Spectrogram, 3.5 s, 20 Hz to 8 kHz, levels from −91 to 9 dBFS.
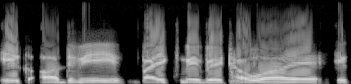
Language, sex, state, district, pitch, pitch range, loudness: Hindi, male, Bihar, Kishanganj, 130 Hz, 120-130 Hz, -13 LUFS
